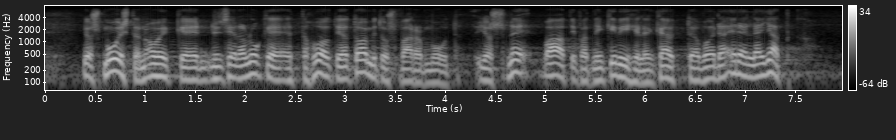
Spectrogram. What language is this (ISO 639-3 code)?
fin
